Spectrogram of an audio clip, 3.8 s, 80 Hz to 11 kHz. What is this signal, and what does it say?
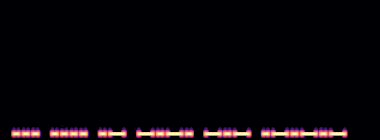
Morse code, heard as a keyed tone, about 25 wpm, 600 Hz. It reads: SHACK.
